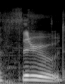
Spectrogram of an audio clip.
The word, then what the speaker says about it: through: 所以呢特别要注意一下这个 through 的发音， T-H-R-O-U-G-H 这个 through，然后那个 G-H 不发音，就是过去的意思。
